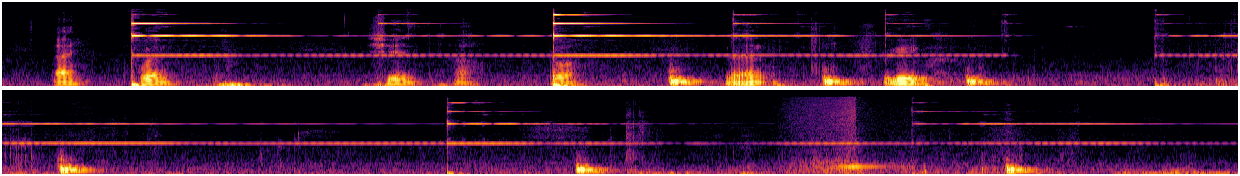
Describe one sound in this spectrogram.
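A bell is struck and rings out, humming steadily.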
